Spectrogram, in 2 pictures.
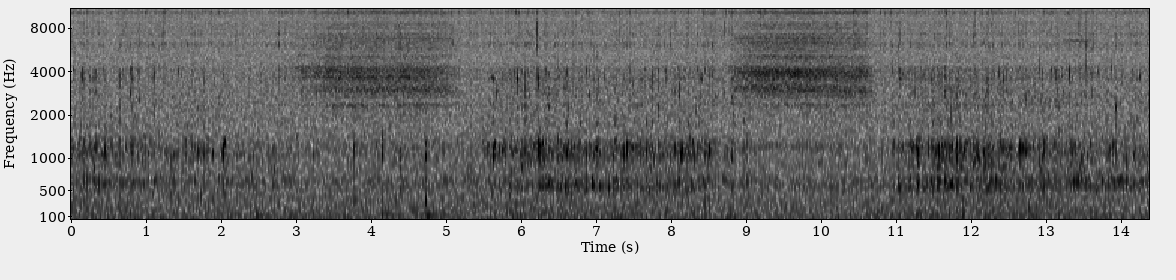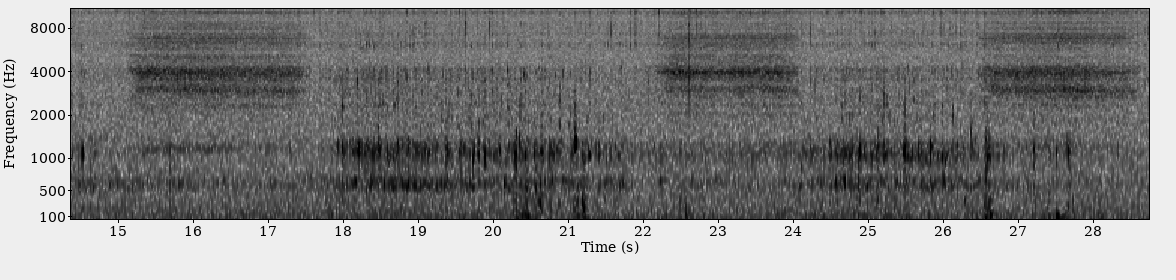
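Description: Scuba diver breathing underwater through a regulator: a hissing inhale, then a longer rush of exhaled bubbles, repeating about every six seconds, five breaths in all.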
